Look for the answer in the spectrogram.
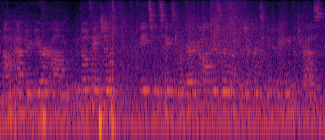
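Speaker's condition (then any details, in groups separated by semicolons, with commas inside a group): No condition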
